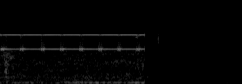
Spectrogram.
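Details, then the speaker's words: Citroen C1 fitted with an aftermarket reversing sensor kit, in reverse with a person beside the car: crisp high-pitched beeps about five a second, steady, then silence. Sensors are detecting correctly. "oh yeah so as you can hear now the detectors are picking me up sat right next to the car the lights on you can hear the beeping it's all good"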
